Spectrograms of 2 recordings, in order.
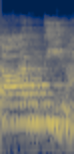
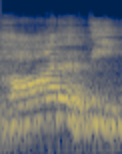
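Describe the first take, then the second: First: The word begins directly with a vowel. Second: The word begins with an h sound. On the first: The word means causing distress. The speaker calls it wrong. "it's not Aarti" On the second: The word names the lamp-waving gesture. The speaker calls it right. "वो हा होती है"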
